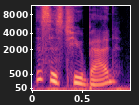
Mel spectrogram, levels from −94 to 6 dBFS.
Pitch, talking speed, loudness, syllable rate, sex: 205 Hz, 245 wpm, -16 LUFS, 4.4 syllables/s, female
